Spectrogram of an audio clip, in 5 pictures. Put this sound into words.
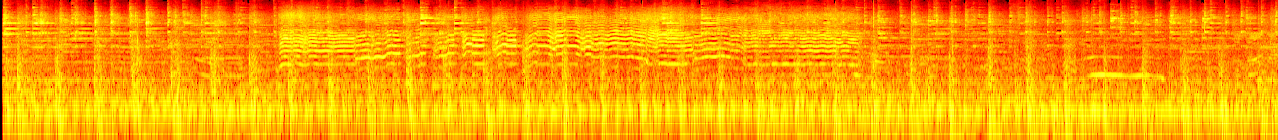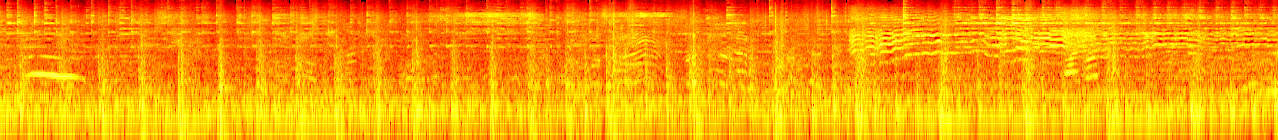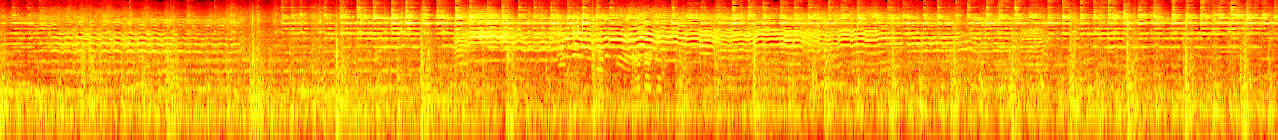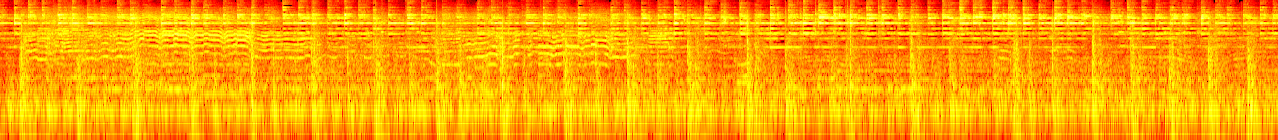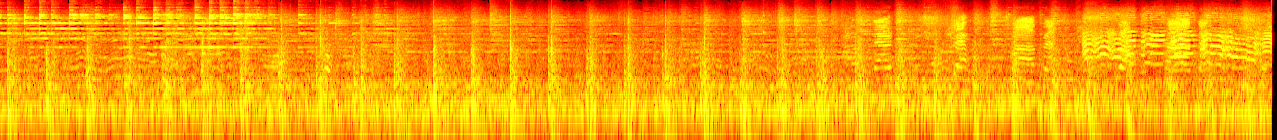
india ceremony in vashist
Sounds of a ceremony in the middle of Vashist, India with Indian music, (traditional instrument sounds a bit like a clarinet), drums and bells. Enthusiastic crowd ambience / noise.
traditional, pradesh, drums, bells, indian, sounds, ceremony, music, himachal, vashist, India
